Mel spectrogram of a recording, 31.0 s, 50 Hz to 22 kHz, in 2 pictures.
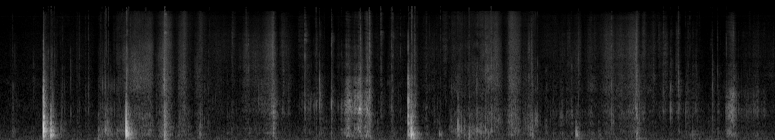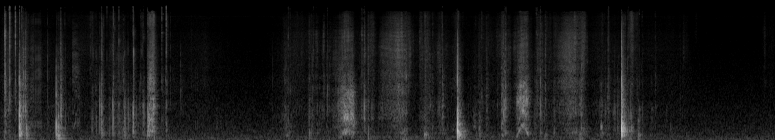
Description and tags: wood 17d boots onoff
Putting boots on/off on a wooden floor. Recorded with a ZOOM H2 in a basement of a house: a large wooden table placed on a carpet over concrete. Normalized with Audacity.
footstep, footsteps, steps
